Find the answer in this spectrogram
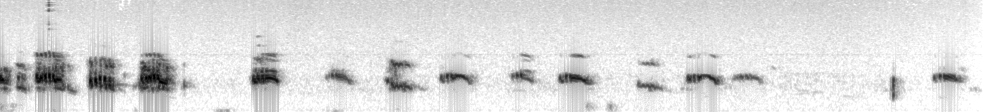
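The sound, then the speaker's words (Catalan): Common cranes at a lagoon trumpet in a rapid series of rolling, bugling calls, the first few loud and full, then a steadier run of shorter calls, with no voices. “Lo guai, el que mola és com el soroll també, oi? Sí, el so que les trompetes.”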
